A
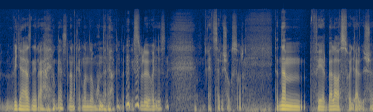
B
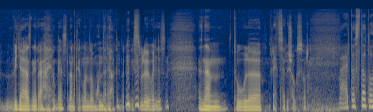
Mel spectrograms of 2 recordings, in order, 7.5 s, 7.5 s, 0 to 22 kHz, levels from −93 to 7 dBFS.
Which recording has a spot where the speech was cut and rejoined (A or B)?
A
